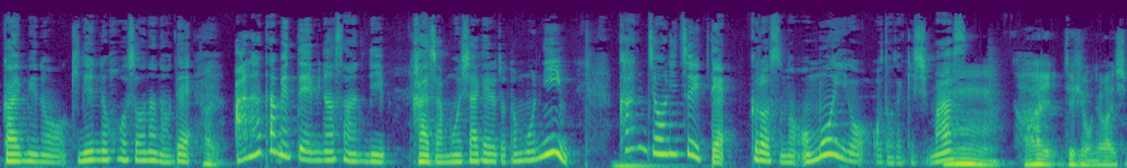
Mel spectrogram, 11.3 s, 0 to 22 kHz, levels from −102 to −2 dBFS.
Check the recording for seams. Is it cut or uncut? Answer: uncut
